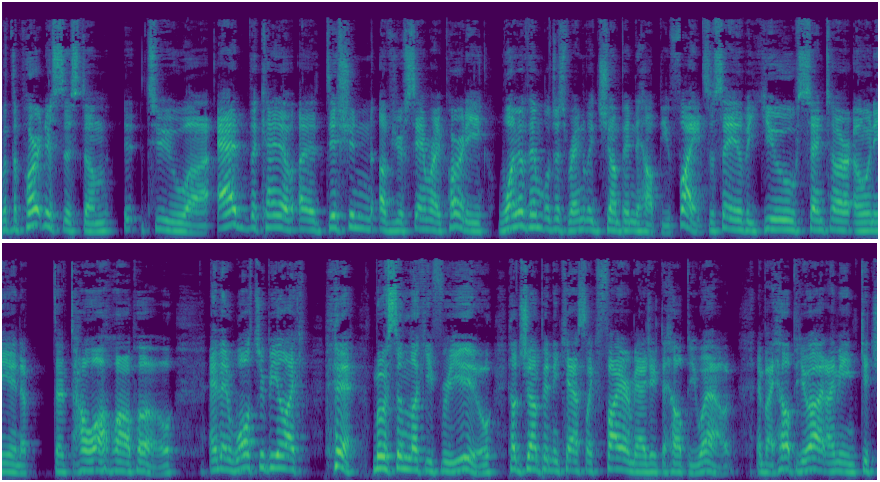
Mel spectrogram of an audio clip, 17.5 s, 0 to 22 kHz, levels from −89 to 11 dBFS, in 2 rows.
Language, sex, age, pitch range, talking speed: English, male, 20-39, 145-200 Hz, 230 wpm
